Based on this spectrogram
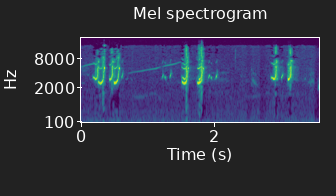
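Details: Rain quail, a mix of "changa" and "dogla" quail voices, giving sharp, metallic doubled notes, 'which-which', repeated about every one and a half seconds, with soft higher chips between phrases.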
